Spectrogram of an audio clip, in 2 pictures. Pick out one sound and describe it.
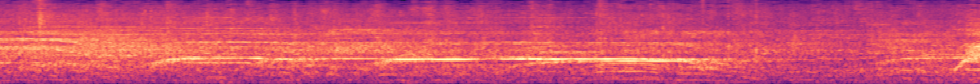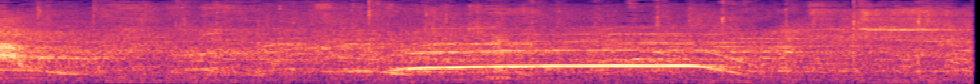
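A large crowd cheers and shouts in a large echoing hall.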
